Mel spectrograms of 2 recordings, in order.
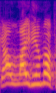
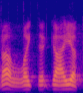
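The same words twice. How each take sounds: First: "I'll light him up" shouted loud and high; fighting urge. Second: Said in the usual way. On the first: Retold or imitated. Preacher reliving the urge to fight his neighbor, loud. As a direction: bark "light him up" like you want to fight. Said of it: "I drive by and, like". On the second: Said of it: "I thought".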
